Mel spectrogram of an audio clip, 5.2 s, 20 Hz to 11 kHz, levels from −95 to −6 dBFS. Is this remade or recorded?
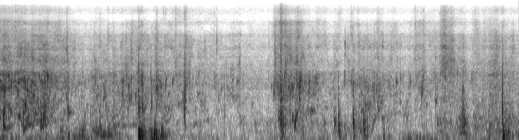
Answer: remade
